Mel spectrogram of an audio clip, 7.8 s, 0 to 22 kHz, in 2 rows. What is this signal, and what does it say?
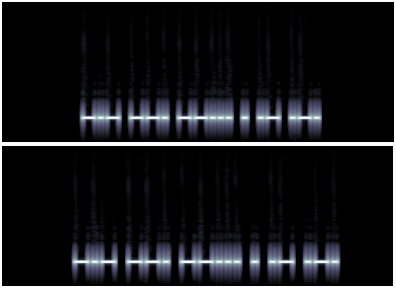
Morse code, heard as a keyed tone, about 28 wpm, 700 Hz. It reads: KG7EAR KG7EAR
